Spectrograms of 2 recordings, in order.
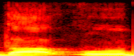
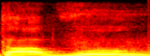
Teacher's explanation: یہ غلط تلفظ کے طور پہ ہم دا او بول دیتے ہیں، یہ دا وو ہوگا. واو پیش وو، جس طرح با پیش وو ہوتا ہے تو واو پیش وو ہوگا.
